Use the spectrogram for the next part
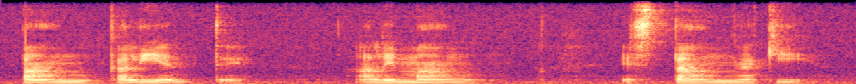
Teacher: there's an intensified nasalization of that final N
